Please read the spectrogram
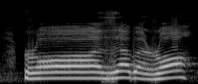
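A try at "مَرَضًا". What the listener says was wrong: زبر یہاں نہیں لگاتے پیارے بچے. زبر ہو جاتا ہے یہ. زبر نہیں کرنا. زبر دان ملائیں. زبر. جی مارا. مارا دون.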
